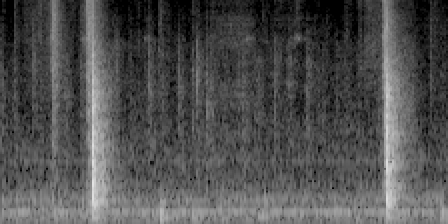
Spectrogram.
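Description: Two sharp, loud chopping thuds of food being cut into quarter slices stand out against a quiet background, spaced about three seconds apart with a softer knock between.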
